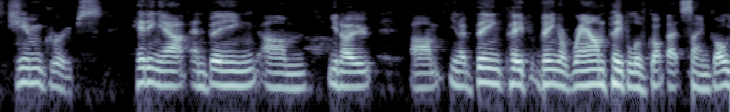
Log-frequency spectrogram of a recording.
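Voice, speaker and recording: A middle-aged Australian man with a voice worn hoarse, giving chatty, encouraging advice on a live video talk, with many restarts. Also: mid-range voice. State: losing his voice. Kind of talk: casual motivational live talk.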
